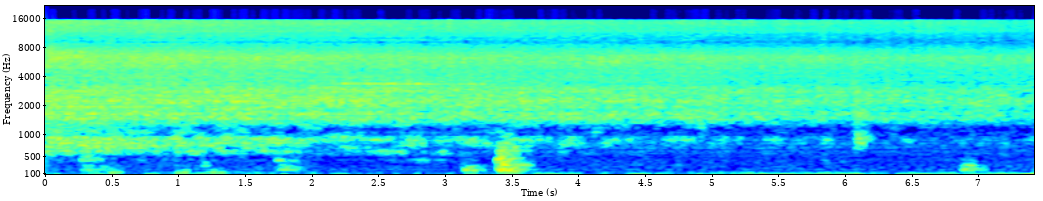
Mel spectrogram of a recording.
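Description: Dry spices with garlic and a slit green chilli sizzling in a pan after a splash of water is added, a steady hissing fry with a few soft clinks and stirring scrapes, no talk.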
